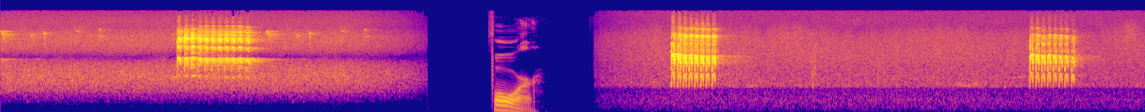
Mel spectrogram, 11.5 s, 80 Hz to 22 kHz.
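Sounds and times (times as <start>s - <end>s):
speech: 4.9s - 5.4s
Crimson-mantled woodpecker calling with pulsed chattering bursts in Ecuador: 6.7s - 7.4s, 10.3s - 10.9s.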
